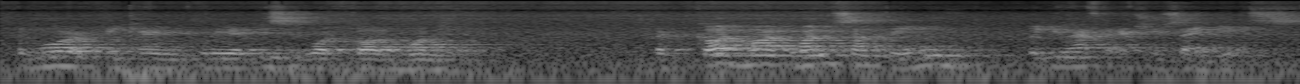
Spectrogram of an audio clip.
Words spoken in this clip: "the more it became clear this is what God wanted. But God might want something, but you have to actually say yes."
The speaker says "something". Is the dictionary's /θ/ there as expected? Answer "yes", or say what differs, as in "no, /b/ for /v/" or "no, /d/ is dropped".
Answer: yes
